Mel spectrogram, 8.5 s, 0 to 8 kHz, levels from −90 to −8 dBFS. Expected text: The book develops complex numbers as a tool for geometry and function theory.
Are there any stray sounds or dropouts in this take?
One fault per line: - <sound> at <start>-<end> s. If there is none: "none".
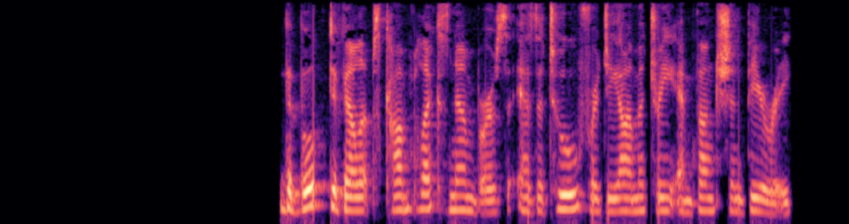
none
